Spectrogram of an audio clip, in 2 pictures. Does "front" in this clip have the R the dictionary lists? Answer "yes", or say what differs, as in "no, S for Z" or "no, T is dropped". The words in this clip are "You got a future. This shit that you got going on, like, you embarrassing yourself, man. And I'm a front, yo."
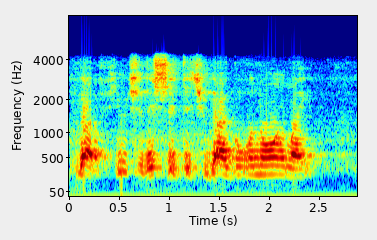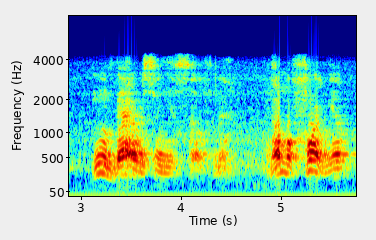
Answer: no, R is dropped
